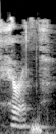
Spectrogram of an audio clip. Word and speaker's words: Herath: name s-a-n-d-e-r-s-o-n last name is pronounced like Harris with a lisp it's herath h-e-r-a-t-h hi Shay hello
